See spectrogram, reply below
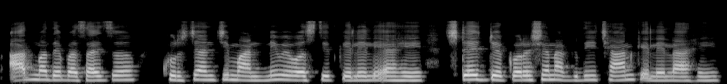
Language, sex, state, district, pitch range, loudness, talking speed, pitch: Marathi, female, Karnataka, Belgaum, 190-210 Hz, -17 LUFS, 105 wpm, 200 Hz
